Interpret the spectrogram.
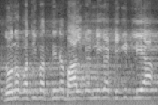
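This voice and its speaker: A man telling comic anecdotes as a stage poet at a live poets' gathering, building his punchlines up to a shout. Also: very high voice, flat delivery, brisk, slight background noise. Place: outdoor fair stage. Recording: echoey hall from far off.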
